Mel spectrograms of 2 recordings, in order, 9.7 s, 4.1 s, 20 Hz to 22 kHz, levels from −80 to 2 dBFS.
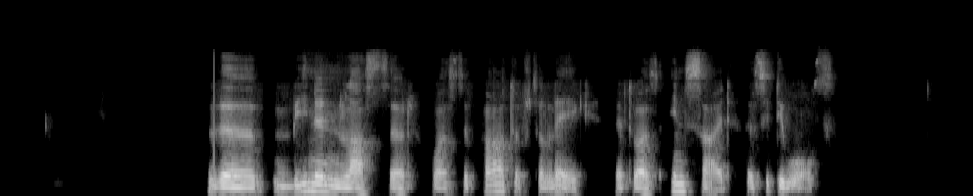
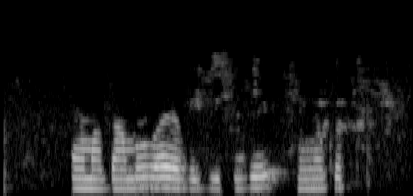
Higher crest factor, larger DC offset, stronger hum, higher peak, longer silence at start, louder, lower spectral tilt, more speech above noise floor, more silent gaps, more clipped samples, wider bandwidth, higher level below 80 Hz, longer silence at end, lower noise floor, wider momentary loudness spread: about the same, 20 dB vs 20 dB; neither; neither; first, -2 dBFS vs -6 dBFS; first, 2.1 s vs 0.7 s; first, -20 LUFS vs -25 LUFS; about the same, -6.5 dB/octave vs -7.5 dB/octave; first, 64 dB vs 38 dB; neither; neither; about the same, 7.6 kHz vs 7.2 kHz; first, -60 dBFS vs -72 dBFS; first, 1.45 s vs 0.25 s; first, -84 dBFS vs -63 dBFS; about the same, 13 LU vs 15 LU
